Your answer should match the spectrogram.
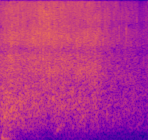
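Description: A water splash with a low thump at the start, then a broad, hissing wash of water that slowly fades over about a second and a half. No voices.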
